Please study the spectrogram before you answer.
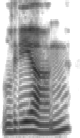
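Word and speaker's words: Leung: Muriel Lung, which I think she prefers to pronounce it Liang, she wrote a debut novel called How to Fall in Love in a Time of Unnameable Disaster.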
